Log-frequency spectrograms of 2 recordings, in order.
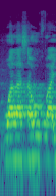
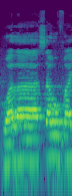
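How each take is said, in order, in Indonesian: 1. Vokal setelah L itu pendek. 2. Vokal setelah L itu dipanjangkan.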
